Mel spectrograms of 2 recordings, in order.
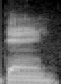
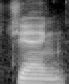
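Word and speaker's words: Dieng: I'm like, why are you drafting Ousmane Dang? I know. First of all, it's Jeng, but don't worry about it.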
